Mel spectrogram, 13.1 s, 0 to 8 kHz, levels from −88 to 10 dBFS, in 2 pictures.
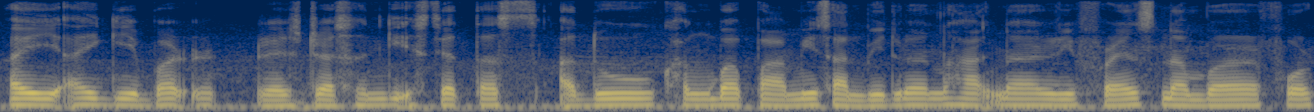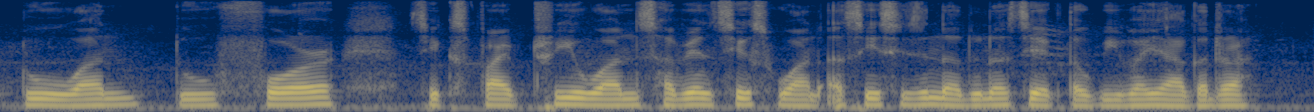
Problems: none marked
